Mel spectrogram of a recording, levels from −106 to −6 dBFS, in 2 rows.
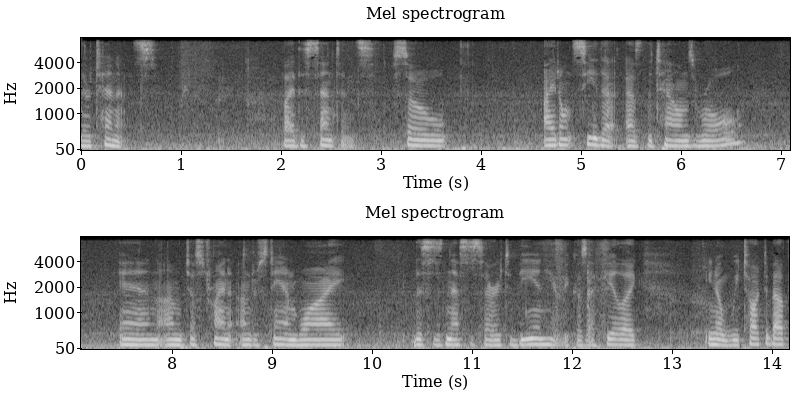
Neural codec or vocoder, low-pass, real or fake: none; 7.2 kHz; real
